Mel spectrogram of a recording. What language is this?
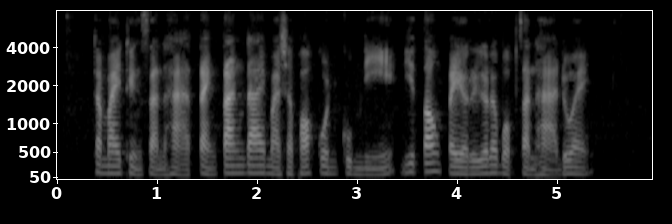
Thai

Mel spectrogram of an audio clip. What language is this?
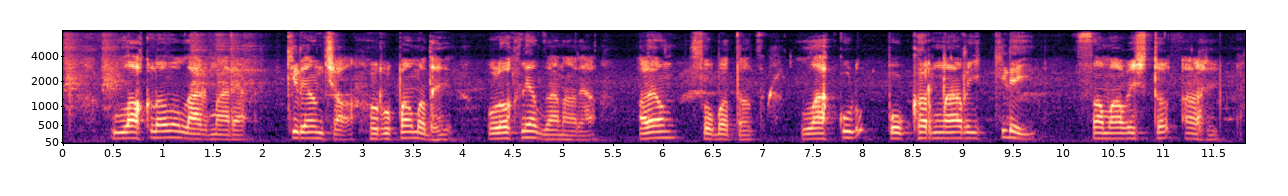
Marathi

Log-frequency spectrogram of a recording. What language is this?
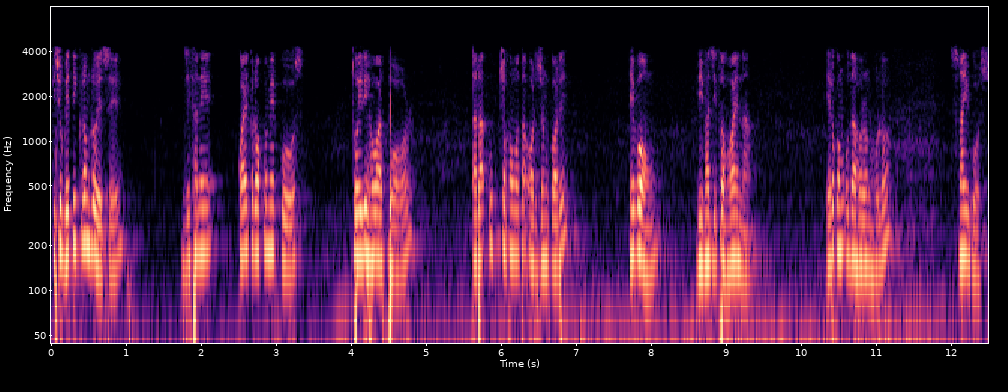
Bangla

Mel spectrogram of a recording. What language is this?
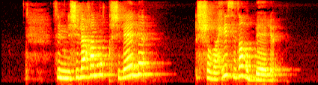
Kabyle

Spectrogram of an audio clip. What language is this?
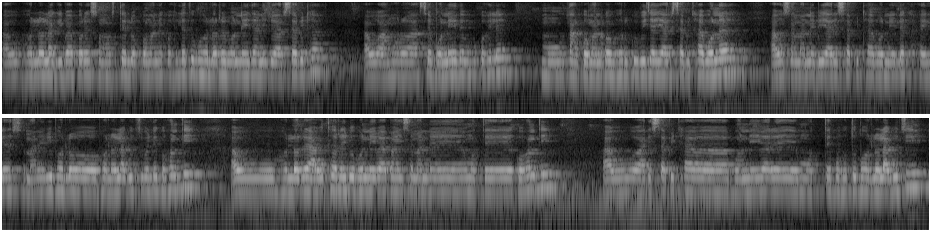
Odia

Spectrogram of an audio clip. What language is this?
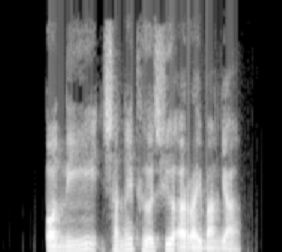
Thai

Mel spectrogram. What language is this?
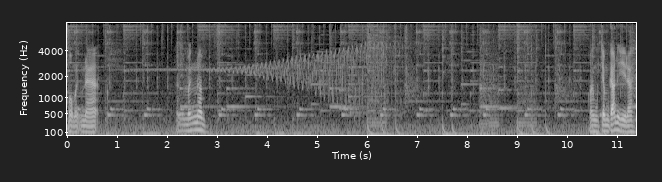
Vietnamese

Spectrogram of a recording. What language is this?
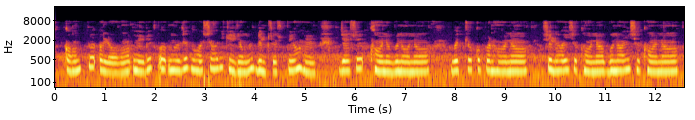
Urdu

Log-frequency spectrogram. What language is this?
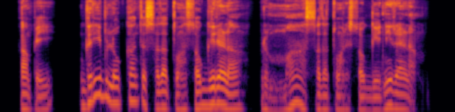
Bilaspuri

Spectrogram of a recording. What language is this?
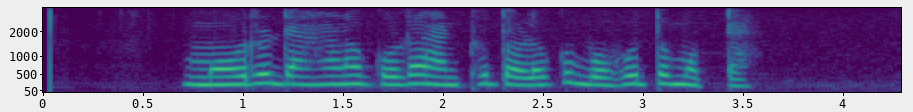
Odia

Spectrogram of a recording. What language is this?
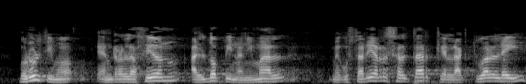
Spanish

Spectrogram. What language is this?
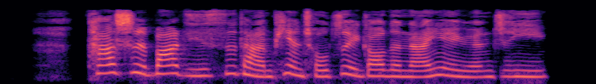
Chinese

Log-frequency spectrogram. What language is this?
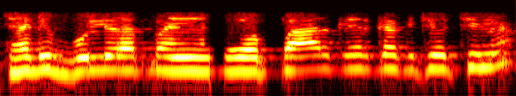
Odia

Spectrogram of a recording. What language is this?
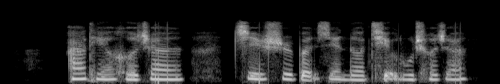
Chinese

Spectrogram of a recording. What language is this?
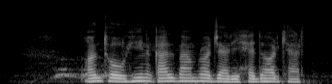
Persian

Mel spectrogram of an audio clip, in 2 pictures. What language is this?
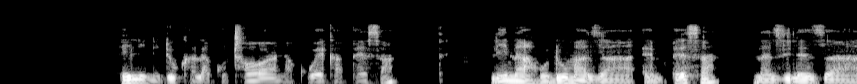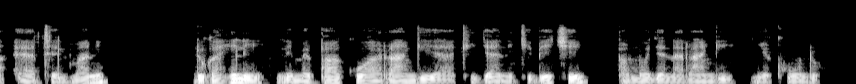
Swahili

